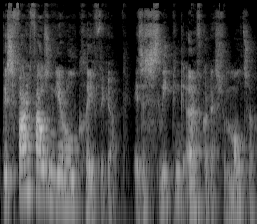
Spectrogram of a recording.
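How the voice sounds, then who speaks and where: Lively male teacher reading aloud, echoey room. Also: on the high side, fairly quick. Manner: clear, expressive storytelling delivery for children. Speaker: primary school teacher. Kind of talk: reading a children's history book aloud as a lesson.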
